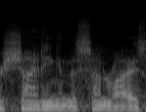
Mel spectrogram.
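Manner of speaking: usual speaking voice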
